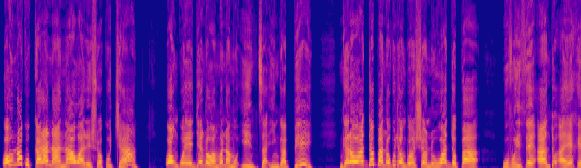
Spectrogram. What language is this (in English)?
Ndonga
